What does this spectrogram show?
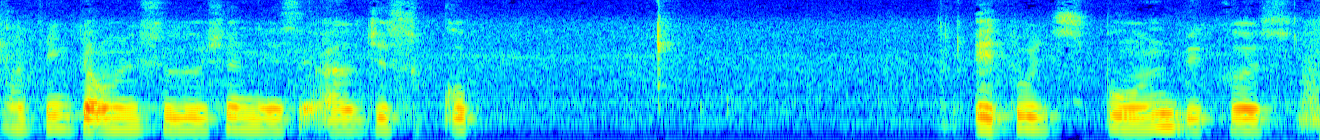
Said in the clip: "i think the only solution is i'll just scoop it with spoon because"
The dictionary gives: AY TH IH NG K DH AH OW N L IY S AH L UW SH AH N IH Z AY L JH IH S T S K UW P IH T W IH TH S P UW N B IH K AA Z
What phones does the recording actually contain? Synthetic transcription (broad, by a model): AY T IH NG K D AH OW N L IY S AH L UW SH AH N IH S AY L JH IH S S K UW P IH T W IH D S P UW N B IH K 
